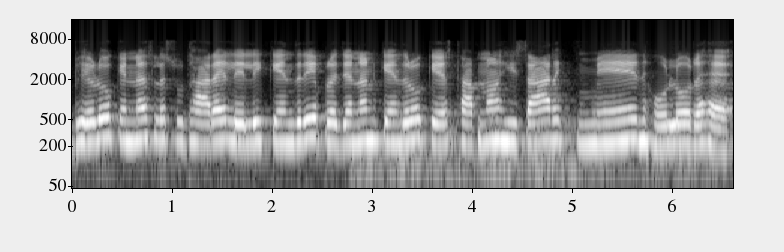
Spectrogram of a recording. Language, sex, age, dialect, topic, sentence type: Maithili, female, 31-35, Angika, agriculture, statement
